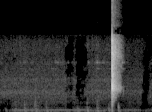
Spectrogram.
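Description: A single sharp click about a second and a half in.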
